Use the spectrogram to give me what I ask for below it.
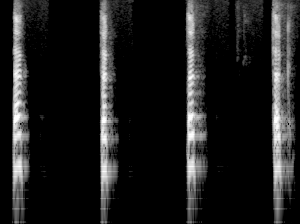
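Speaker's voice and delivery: short, evenly spaced clock ticks; ticking second hand. Shown as a demonstration. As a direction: imitate a mechanical watch, one tick a second. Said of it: "vas a darte cuenta cuando el segundero está". (imitando el tictac del segundero)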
